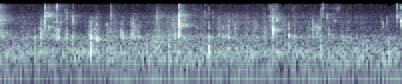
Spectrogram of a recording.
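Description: Faint, close-up chewing of a mouthful of roast pork shoulder: soft, irregular wet clicks and smacks of the mouth.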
